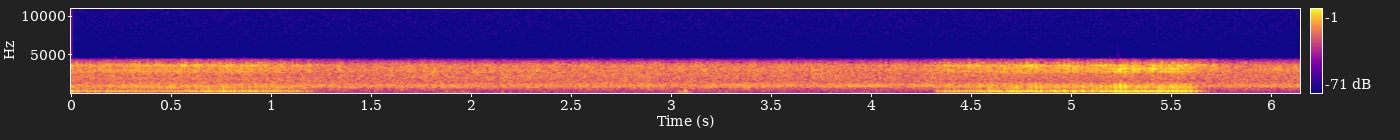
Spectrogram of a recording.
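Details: A bulldog asleep gives two drawn-out, raspy snores roughly four seconds apart, the second louder and longer, separated by a soft background hiss and a single faint click.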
